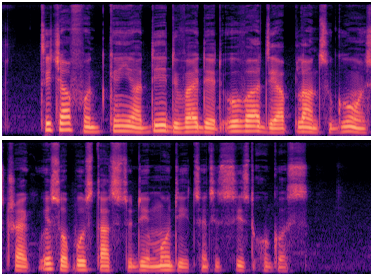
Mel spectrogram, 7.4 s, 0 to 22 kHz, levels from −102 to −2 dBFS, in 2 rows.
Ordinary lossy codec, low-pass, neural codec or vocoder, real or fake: none; none; vocoder, 48 kHz, 128 mel bands, Vocos; fake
